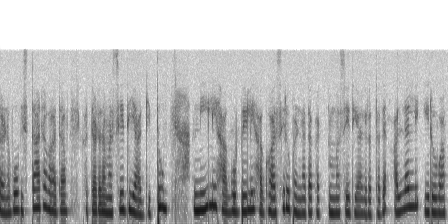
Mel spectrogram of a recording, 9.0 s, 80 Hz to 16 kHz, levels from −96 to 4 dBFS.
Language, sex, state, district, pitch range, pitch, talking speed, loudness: Kannada, female, Karnataka, Dakshina Kannada, 210-250 Hz, 230 Hz, 85 wpm, -16 LUFS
